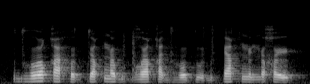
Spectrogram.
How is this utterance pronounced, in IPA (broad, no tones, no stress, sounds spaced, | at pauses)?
dʱ o w q ɤ h o d tʷ ɤ q ŋ o b ə b ʁʷ ɯ q ə dʱ o tʷ ɤ d | ɛ q ŋ ɨ ŋ ø χ ø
